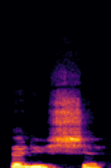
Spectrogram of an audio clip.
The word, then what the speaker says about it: peluche: And a Stuffy in French is called peluche. Une peluche. Let's see if we can clap the syllables. Peluche. Peluche. Deux syllabes.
